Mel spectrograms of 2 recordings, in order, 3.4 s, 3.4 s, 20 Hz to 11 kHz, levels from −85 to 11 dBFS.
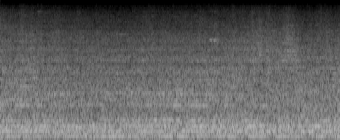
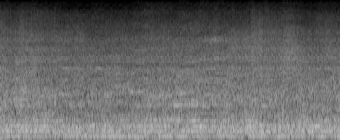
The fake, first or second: second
